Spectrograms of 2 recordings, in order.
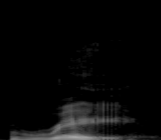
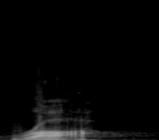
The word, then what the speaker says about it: Ra: Uh, they worship the sun, and one of the primary gods uh, was Re or Ra, depending how you pronounce it.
